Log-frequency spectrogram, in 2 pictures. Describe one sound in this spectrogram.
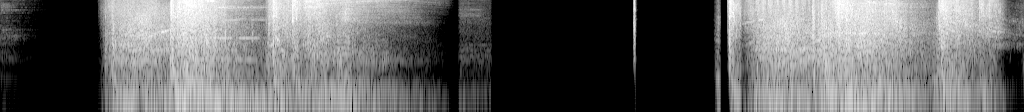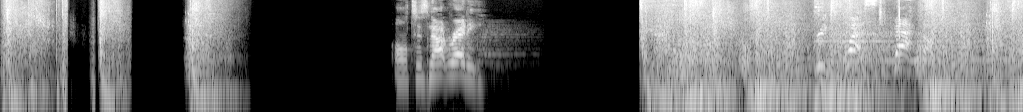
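Magic blasts and impacts crash in loud bursts during a fight.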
